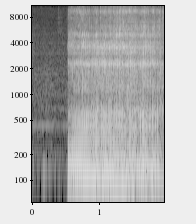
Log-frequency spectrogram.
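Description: Snoring sound effect: a loud, rough, continuous snore that starts abruptly after a brief quiet moment and holds steady to the end.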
